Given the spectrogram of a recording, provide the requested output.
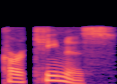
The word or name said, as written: Carquinez Strait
